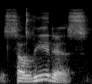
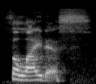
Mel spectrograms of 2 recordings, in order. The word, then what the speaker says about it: Salitis: Salidas. Salidas, I think, is what I used to Yeah, think. most people go for the Mexican version. It's actually Greek. How do you pronounce it? Salitis.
